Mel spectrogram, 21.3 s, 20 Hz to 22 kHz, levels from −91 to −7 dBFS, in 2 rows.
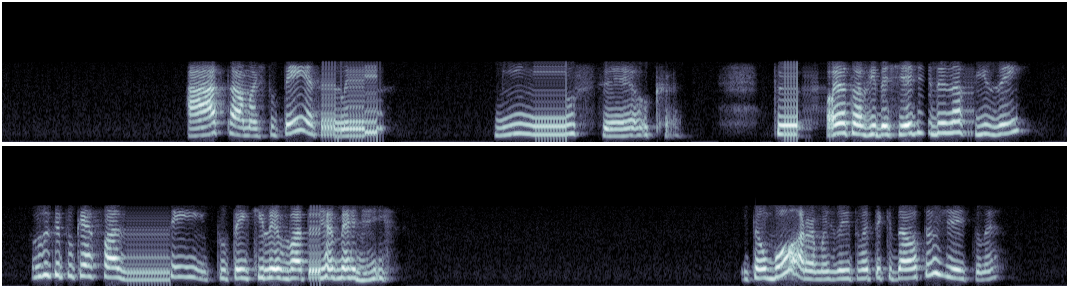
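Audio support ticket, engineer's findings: Packet loss with last packet repeated at 3.21–3.81 s, 5.34–5.64 s, 7.83–8.31 s, 9.66–9.72 s, 11.91–12.33 s and 13.74–13.83 s. Robotic stutter, buzz near 33 Hz, which fits 30 ms packets. Receiver concealment replays the stale packet. Telephone band, about 200 Hz to 3.4 kHz.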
